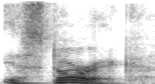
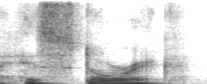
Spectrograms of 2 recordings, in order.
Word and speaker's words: historic: be swallowed but now we are more clearly pronouncing the H of historic So when you say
